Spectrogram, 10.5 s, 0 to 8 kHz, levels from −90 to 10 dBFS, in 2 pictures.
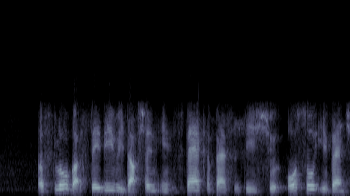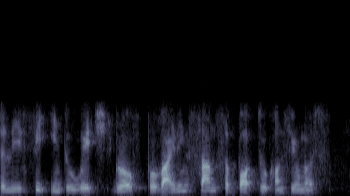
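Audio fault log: Throughout: G.729 codec. A low-rate speech coder, sounding like 8 kbit/s, rebuilds the speech from a filter and sparse pulses, giving a rough, synthetic voice band-limited to 300 Hz to 3.5 kHz.
2.53–2.60 s, 5.15–5.22 s, 8.73–8.78 s: VoIP packet loss concealed by the speech codec. Each gap fits one lost 30 ms packet. The decoder extrapolated the last frames, smearing the speech into a fading buzz that recovers only gradually afterwards.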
